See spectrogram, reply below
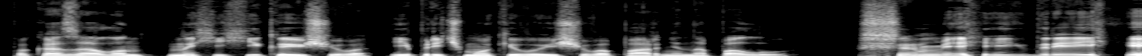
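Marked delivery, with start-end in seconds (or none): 4.3-5.7 high-pitched, doped babble with a giggle; dazed giggly muttering. A narrator's reading. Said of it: "бормотал он, прикрыв глаза". (одурманенное бормотание с хихиканьем)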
